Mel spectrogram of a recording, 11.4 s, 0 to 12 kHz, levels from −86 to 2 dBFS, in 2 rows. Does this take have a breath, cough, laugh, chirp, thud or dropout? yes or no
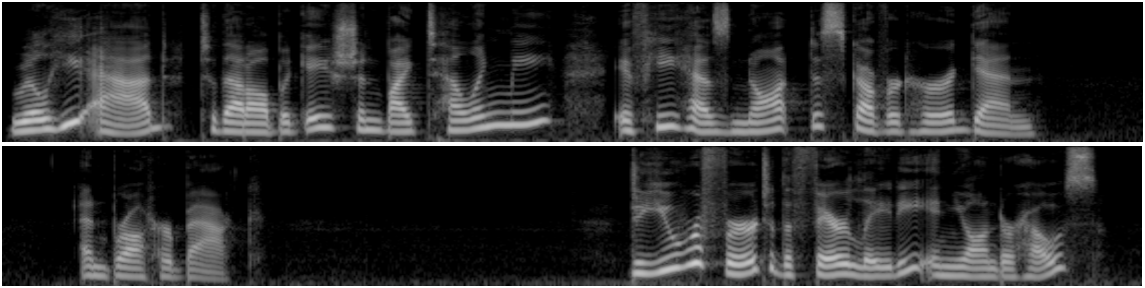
no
